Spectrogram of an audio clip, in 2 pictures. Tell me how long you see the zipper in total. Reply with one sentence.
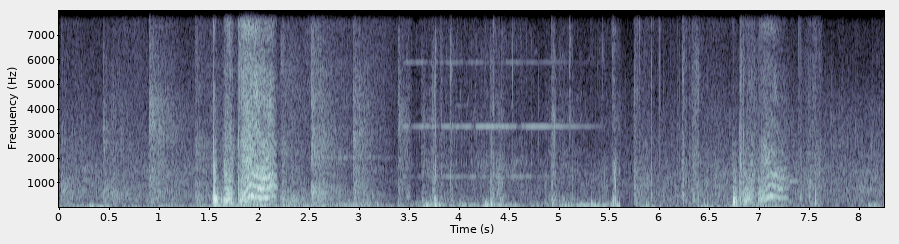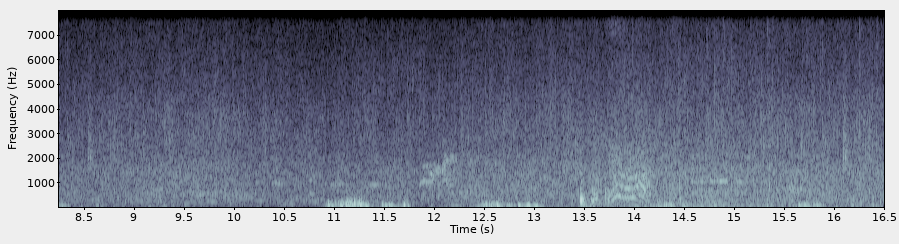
You can hear the zipper for 3 seconds altogether.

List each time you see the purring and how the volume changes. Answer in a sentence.
The purring can't be heard in this clip.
